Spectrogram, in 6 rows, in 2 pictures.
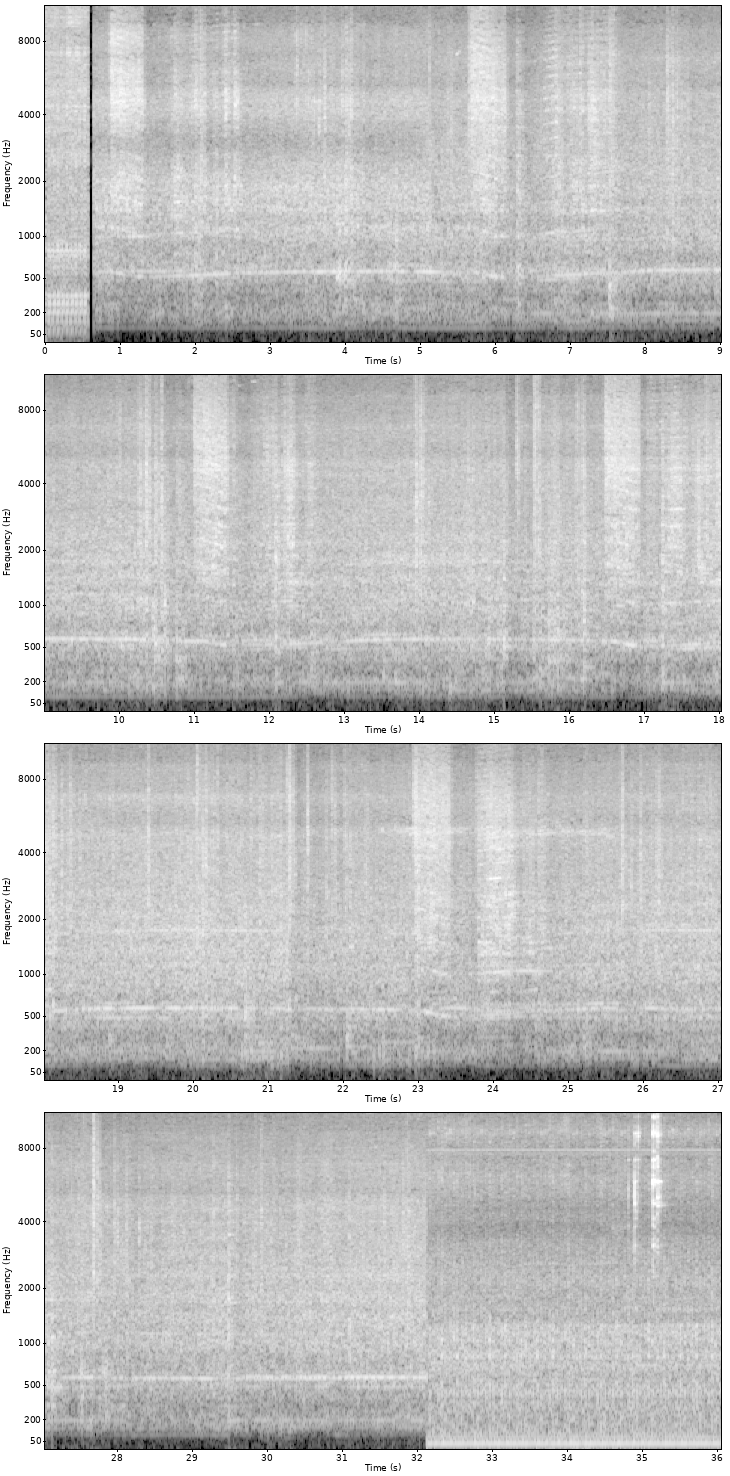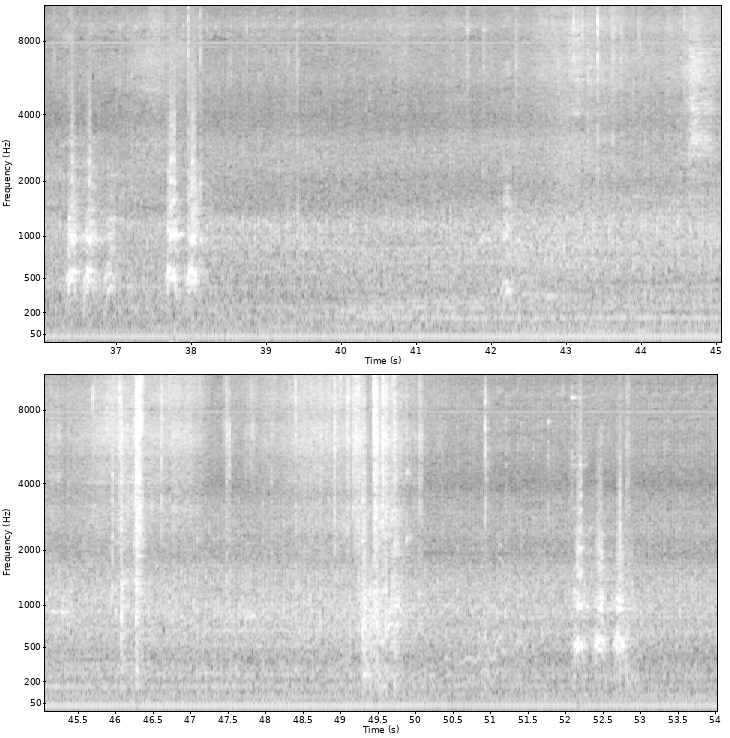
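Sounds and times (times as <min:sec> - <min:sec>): machine droning: 0:00.0 - 0:00.6, 0:32.1 - 0:54.0
dog barking: 0:36.3 - 0:38.3, 0:42.1 - 0:42.4, 0:52.1 - 0:53.0.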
